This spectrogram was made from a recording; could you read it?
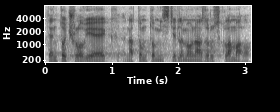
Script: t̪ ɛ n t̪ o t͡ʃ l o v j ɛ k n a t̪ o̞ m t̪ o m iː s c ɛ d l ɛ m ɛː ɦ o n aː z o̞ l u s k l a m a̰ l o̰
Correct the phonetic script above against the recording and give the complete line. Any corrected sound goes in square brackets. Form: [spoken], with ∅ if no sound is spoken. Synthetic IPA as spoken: t̪ ɛ n t̪ o t͡ʃ l o v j ɛ k n a t̪ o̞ m t̪ o m iː s c ɛ d l ɛ m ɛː ɦ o n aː z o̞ [ɾ] u s k l a m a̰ l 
